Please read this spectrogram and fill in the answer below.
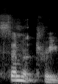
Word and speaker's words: Sematary: it is actually spelled it is actually pronounced as you would as you would pronounce Cemetery where they bury people it's just that within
